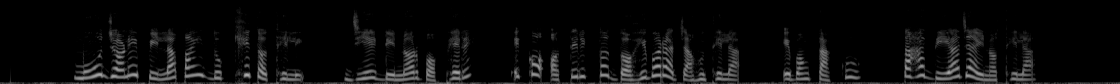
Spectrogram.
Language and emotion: Odia, sad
